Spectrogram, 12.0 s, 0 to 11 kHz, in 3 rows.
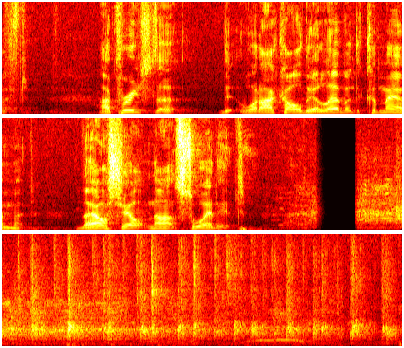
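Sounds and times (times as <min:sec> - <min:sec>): people clapping: 0:07.6 - 0:12.0.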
